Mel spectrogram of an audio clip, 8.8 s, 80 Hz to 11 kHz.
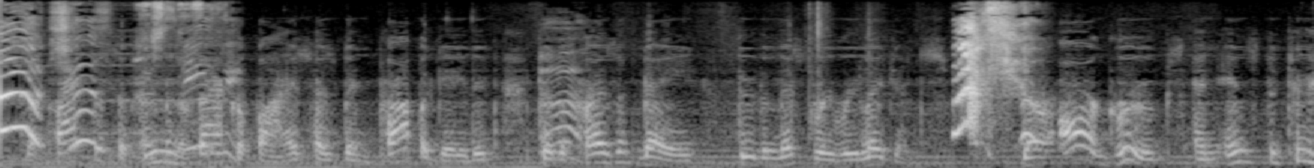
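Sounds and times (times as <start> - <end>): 
speech: 0.2 - 8.7
person sneezing: 6.4 - 7.0.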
